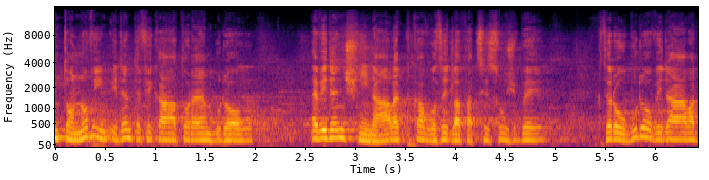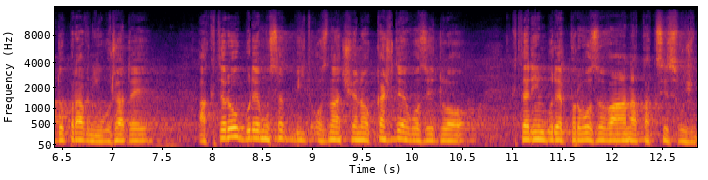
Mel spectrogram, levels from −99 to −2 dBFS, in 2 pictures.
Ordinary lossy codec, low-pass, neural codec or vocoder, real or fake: AAC, 96 kbps; 14.4 kHz; vocoder, 44.1 kHz, 128 mel bands every 256 samples, BigVGAN v2; fake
